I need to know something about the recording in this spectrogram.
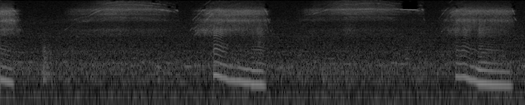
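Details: A cat kept as a company's office cat snores while asleep on a person's lap, each slow breath carrying a thin, wheezy whistle that slides downward, with about two such breaths in seven seconds over a low steady rumble.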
